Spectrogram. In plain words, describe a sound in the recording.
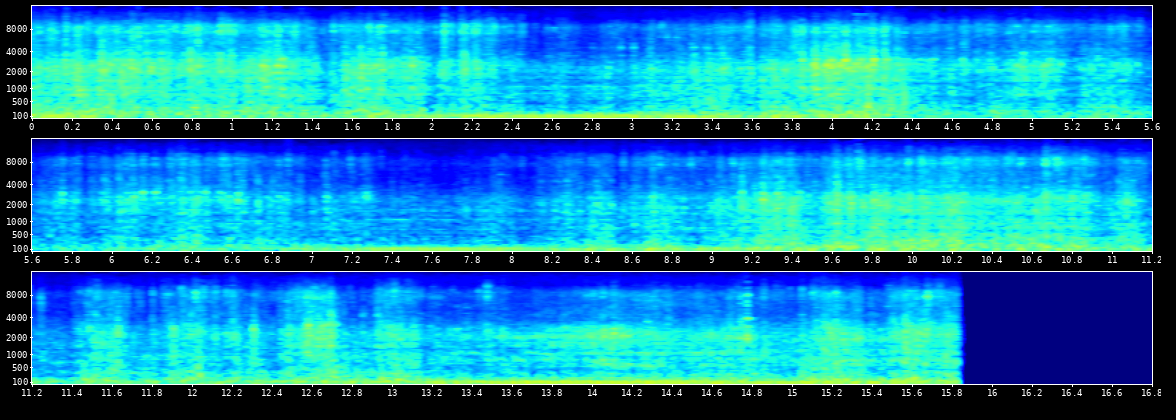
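A car engine hums steadily close by.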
